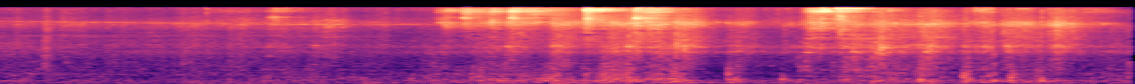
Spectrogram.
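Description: Passenger train running on the rails, heard from inside a coach by the window as it pulls into a station. A steady low rumble turns, about three seconds in, into louder clattering and clacks of the wheels over the rail joints.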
